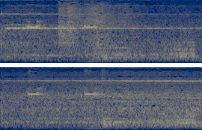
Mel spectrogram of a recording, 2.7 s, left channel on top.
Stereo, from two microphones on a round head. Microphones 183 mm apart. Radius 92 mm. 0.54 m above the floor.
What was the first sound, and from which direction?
A microwave, 65° left (ahead or behind).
